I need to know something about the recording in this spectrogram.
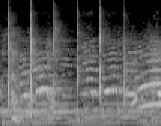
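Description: Live keyboard music in an instrumental passage between verses: held chords with a sharp clap on every beat, about three a second. A voice begins to come in near the end.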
